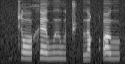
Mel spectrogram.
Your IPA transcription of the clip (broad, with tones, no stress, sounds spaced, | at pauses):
c ɔ˦ x ɛ˦ w ɯ˦ w t͡ʃʼ ɯ˧ qʼ u˦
